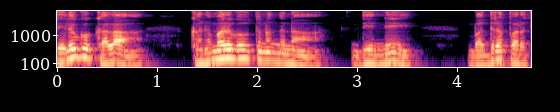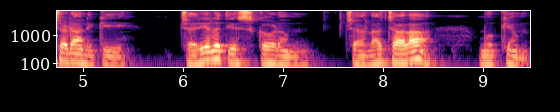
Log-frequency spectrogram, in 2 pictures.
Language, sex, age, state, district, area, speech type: Telugu, male, 45-60, Andhra Pradesh, Konaseema, rural, spontaneous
